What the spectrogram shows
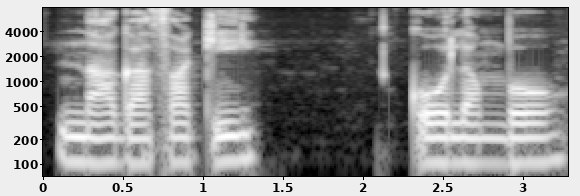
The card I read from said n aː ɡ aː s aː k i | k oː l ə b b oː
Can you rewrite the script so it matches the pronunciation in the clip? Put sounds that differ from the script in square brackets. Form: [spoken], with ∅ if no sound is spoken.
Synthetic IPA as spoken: n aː ɡ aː s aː k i | k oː l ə [m] b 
